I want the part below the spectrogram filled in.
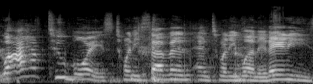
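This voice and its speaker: Against noticeable background noise, a woman speaks with an American accent. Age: 60s. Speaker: NGO founder, panelist. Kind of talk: panel discussion.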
